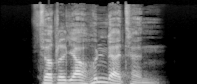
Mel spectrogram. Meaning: dative plural of Vierteljahrhundert
- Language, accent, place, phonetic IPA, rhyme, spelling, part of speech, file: German, Germany, Berlin, [fɪʁtl̩jaːɐ̯ˈhʊndɐtn̩], -ʊndɐtn̩, Vierteljahrhunderten, noun, De-Vierteljahrhunderten.ogg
